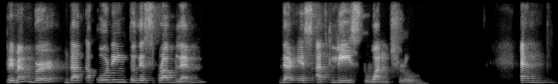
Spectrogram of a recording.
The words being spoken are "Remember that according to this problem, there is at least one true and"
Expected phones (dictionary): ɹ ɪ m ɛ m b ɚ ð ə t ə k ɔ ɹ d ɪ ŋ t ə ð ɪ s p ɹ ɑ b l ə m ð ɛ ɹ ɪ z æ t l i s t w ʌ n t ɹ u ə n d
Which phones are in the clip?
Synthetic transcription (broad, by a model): ɹ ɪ m ɛ m b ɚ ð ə t ə k ɔ ɹ d ɪ ŋ t ə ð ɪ s p ɹ ɑ b l ə m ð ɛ ɹ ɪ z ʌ t l i s t w ʌ n t ɹ u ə n d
